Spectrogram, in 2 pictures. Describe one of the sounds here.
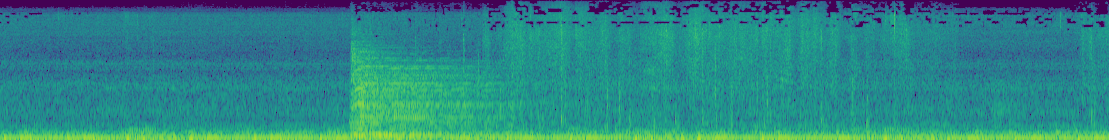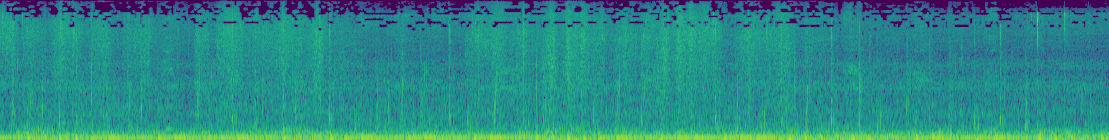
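Footsteps crunch over dry ground.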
